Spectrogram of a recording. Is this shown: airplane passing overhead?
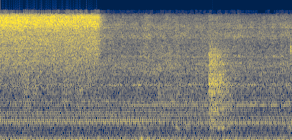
no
